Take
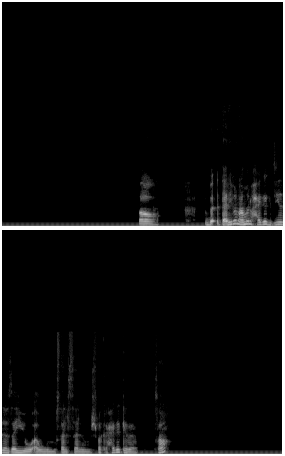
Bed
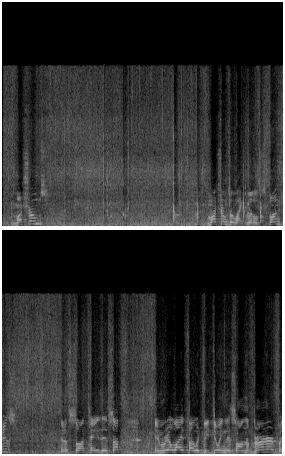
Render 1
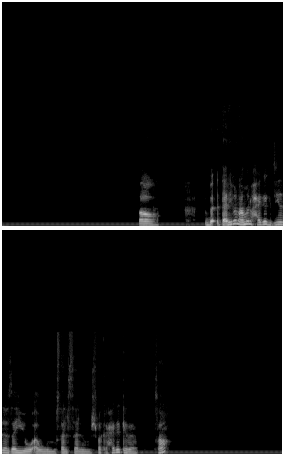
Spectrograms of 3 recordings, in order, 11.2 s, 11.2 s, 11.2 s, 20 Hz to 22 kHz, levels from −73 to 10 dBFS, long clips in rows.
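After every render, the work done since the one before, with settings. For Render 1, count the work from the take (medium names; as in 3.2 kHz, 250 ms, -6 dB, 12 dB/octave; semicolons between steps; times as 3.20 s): de-hum 60 Hz, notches 2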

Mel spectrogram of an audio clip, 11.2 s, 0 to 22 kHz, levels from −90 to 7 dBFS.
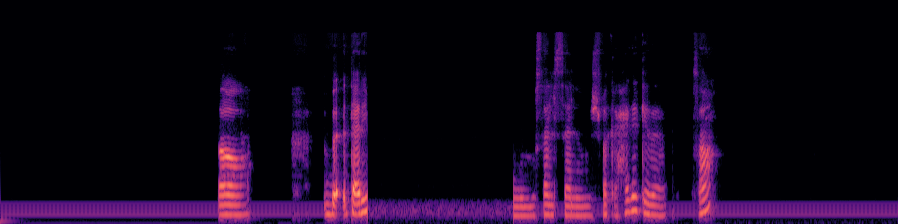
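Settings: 4.59–6.42 s: room tone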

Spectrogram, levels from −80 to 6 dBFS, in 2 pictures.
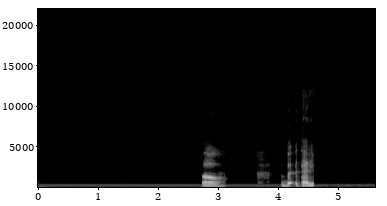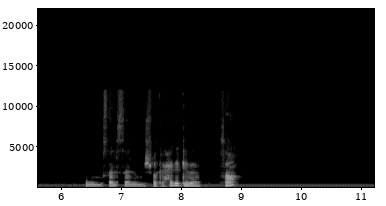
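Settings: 6.43–7.38 s: static phaser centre 630 Hz, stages 8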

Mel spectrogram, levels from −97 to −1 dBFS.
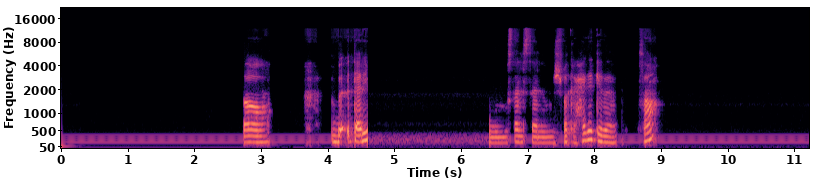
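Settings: in parallel at +1.5 dB: level held to a coarse grid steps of 23 dB; on the sum: peak limiter -13.5 dBFS, peak gain reduction 10.5 dB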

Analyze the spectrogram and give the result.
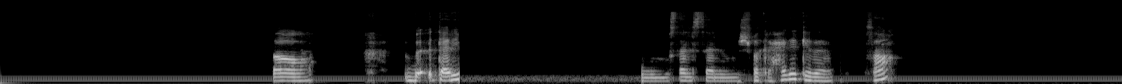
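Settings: trim +5.5 dB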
